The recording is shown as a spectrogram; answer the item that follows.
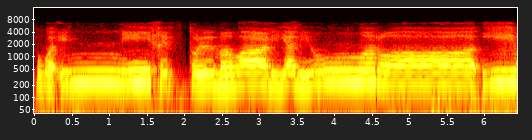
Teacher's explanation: व इन्नी में गुन्ने वाजिबा, खिफ में खौ को पुर पढ़ना है और आगे है मीम वराई में इदगाम अल गुन्ना करते हुए रा को आपने मुफख्खम पढ़ना है। आगे मद्दे मुत्तसिल वाजिब जो है वो करनी है, 5 काउंट करने हैं।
